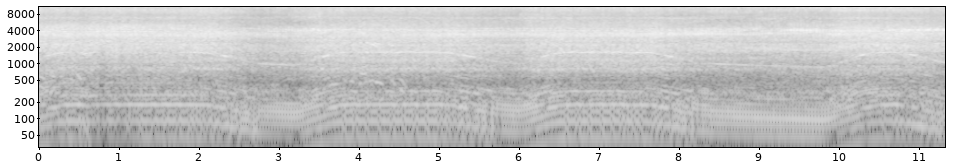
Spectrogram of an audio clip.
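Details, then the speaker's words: Piaggio Ape City CNG auto rickshaw with starting problem, after opening the gas line part to bleed trapped air that was blocking gas pressure: steady even low putter, regular firing beat, no misses or knocks; now idling smoothly, repair complete. "এখন ইনশাল্লাহ গাড়ি complete."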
